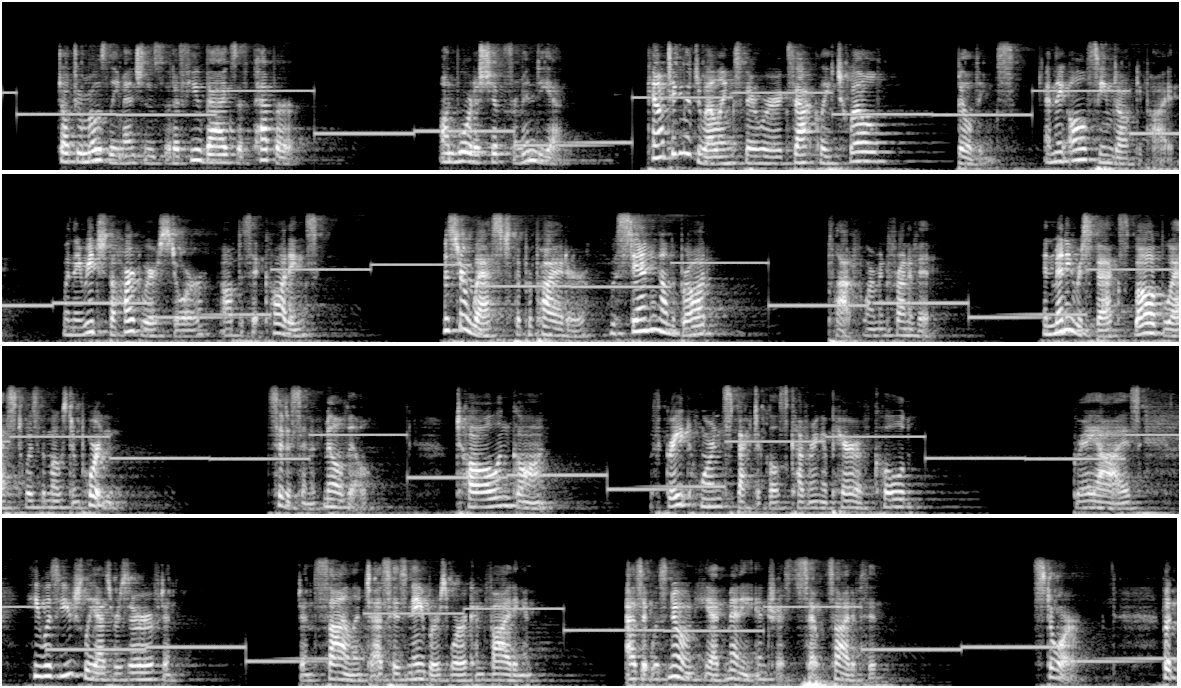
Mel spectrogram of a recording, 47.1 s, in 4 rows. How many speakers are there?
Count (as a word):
one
